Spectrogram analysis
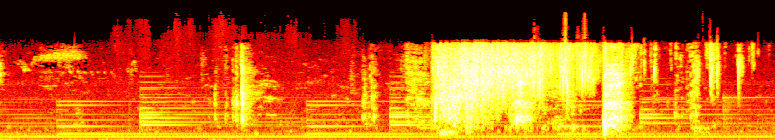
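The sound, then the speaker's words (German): Water gushes into a bucket in a loud, sustained pour lasting a few seconds, preceded by scattered clinks and splashes, with a steady low hum underneath throughout. “Einmal Wasser.”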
